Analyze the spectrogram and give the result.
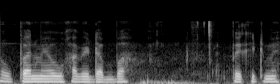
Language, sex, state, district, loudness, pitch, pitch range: Chhattisgarhi, male, Chhattisgarh, Rajnandgaon, -16 LUFS, 125 Hz, 100-130 Hz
